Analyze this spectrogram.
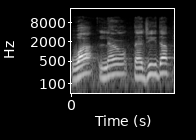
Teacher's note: ناک میں آواز لے جا کر گنگنانا، اسے اخفا کہتے ہیں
